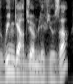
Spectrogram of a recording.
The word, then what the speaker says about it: Wingardium Leviosa: Mais en réalité, ce qu'il prononce mal dans le livre, c'est le gare de Wingardium. Alors, Hermion lui dit "Le gare est long et prononcé."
